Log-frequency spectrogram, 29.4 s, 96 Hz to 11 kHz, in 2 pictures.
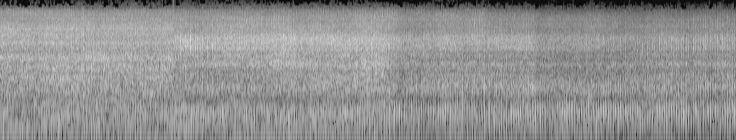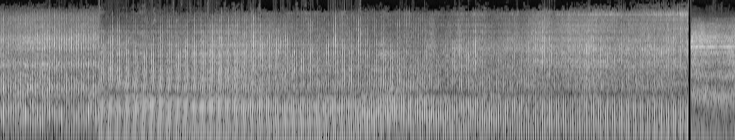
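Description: MV-22B Osprey tiltrotor flying low with its proprotors tilted up, a loud, steady beat of rotor blades over turboshaft engine noise. About two-thirds of the way in the sound changes abruptly and the rotor pitch slides downward as the aircraft passes and moves away; the sound drops off suddenly near the end.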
